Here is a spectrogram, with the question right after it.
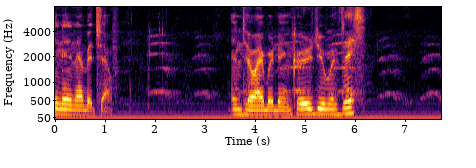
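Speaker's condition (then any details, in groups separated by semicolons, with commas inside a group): Cerebral palsy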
